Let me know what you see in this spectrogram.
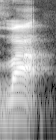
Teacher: దంతములు ఓష్టములు స్థానములుగా గల అక్షరమునకు దంతోష్టములు అని పేరు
